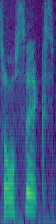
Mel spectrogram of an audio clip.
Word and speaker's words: Sausix: It's Sausix, but I'm just going to pronounce it sausage because it's funny.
